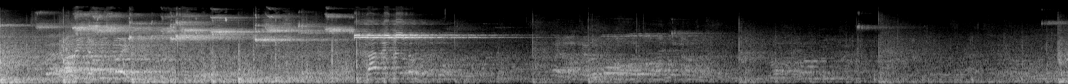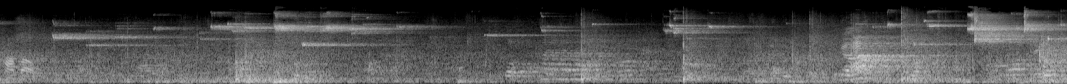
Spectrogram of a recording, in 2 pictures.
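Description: Basketball game sounds in a large gym hall: a ball bouncing on the hardwood floor, short high squeaks of sneakers, and players' voices calling out.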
